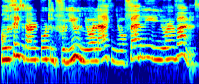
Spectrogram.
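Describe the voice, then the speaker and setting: A woman with a slight South African accent speaks at a fairly quick pace with ordinary pitch variation. Audible room echo surrounds her voice. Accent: slight South African Dutch. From South Africa and the Netherlands. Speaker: online business presenter. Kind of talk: sales pitch.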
